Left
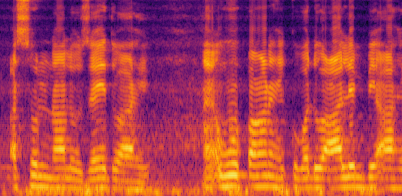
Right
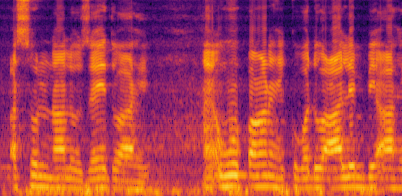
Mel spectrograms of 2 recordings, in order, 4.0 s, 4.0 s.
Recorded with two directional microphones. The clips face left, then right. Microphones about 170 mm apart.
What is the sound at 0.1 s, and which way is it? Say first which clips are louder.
A man's voice: left 2 dB; 40° left (ahead or behind).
